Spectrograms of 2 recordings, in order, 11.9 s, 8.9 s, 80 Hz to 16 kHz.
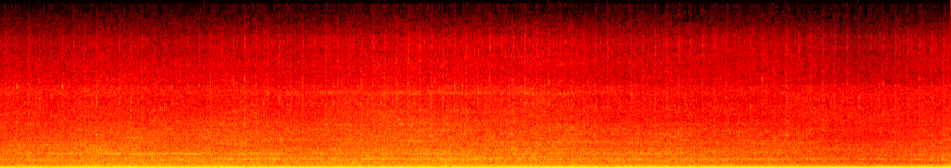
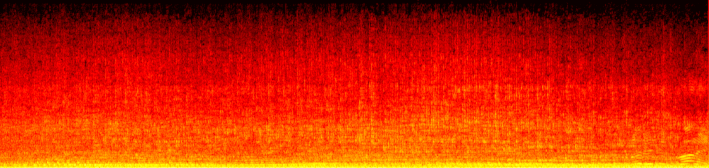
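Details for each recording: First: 1995 right-hand-drive Jeep Cherokee XJ with a used, never-heard replacement engine, idling after install: a loud, raw, throbbing exhaust note from remaining exhaust leaks. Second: 1995 right-hand-drive Jeep Cherokee, first run of a used XJ engine never heard running before, after a throttle body swap, restored fuel pressure, a new distributor and timing adjustment: a steady, even low rumble with no misfire or knock.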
